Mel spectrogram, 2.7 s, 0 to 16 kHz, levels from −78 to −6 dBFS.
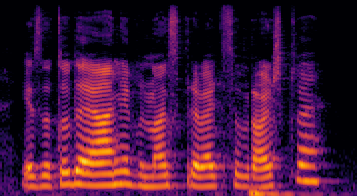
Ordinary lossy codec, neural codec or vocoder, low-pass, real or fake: none; codec, 44.1 kHz, 3.4 kbps, Pupu-Codec; 14.4 kHz; fake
